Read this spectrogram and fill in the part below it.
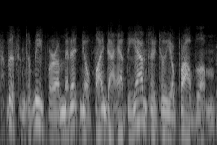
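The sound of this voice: This cartoonish character voice sits at a middle pitch. It races along at a very fast pace.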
